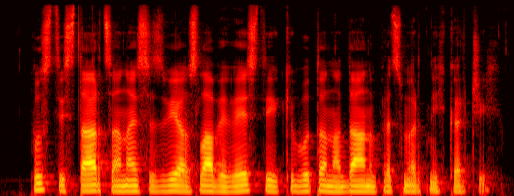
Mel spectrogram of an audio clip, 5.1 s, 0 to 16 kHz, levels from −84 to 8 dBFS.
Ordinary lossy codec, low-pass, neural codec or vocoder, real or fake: none; 14.4 kHz; none; real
